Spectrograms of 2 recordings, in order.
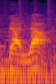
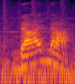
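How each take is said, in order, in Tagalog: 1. Ang huling pantig ang may diin at binibigkas nang mabilis. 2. Ang unang pantig ang may diin at binibigkas nang mahaba. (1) "Dapat ... dala. Yun ay mabilis" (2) "Hindi siya ... dala"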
